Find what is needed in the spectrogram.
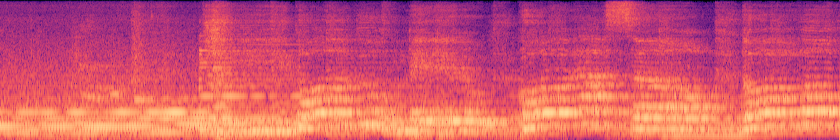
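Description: Women's vocal group singing a Christian worship song in harmony with live accompaniment, the voices coming in about two seconds in over a held chord.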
